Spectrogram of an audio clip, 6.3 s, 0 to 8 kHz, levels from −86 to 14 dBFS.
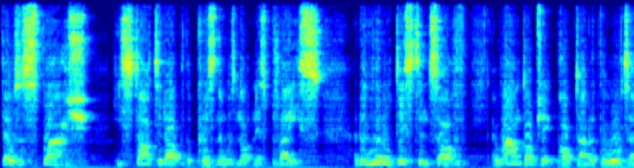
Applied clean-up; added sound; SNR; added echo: none; none; none; reverberation time 0.3 s.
